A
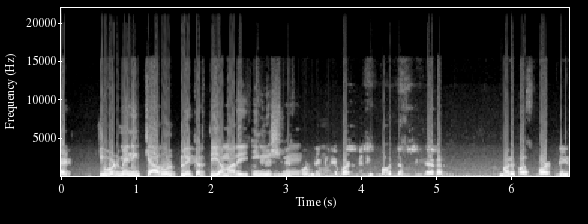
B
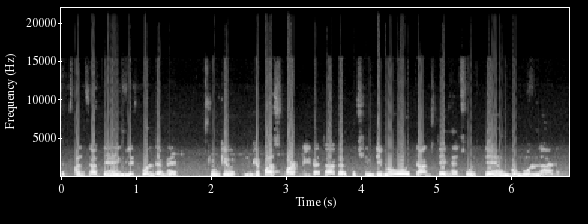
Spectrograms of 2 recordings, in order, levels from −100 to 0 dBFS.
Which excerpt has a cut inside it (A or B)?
A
